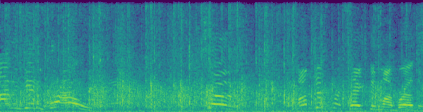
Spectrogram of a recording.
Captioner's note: audience applauding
